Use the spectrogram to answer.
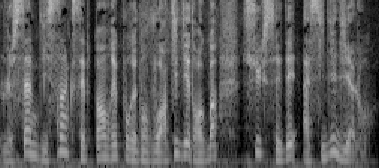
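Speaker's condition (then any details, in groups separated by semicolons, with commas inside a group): No condition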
